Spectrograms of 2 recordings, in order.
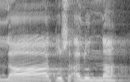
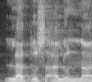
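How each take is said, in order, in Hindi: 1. पहला स्वर लंबा खिंचा हुआ है। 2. पहला स्वर छोटा है। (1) "अगर ये पढ़ दिया ला तुसअलुन्ना तो माना ही बदल गया" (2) "लाम पर जबर है"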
